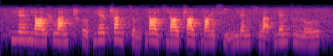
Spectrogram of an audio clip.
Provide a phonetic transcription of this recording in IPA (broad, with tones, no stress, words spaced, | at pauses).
jɛ˥n̪jɑ˧˥ʊ̯ʂwa˧˥n ʈ͡ʂʰɤ̰˨˩pjɛ˥ʈ͡ʂa˥˩n t͡sʊ̰˨˩ŋpjɑ˥˩ʊ̯ t͡ɕjɑ˧˥ʊ̯ʈ͡ʂɑ˥˩ʊ̯ pjɑ˧˥ŋ ɕḭ˨˩ŋljɛ˧˥n swä̰˨˩pjɛ˥nt̪ə˨n n̪o˧˥ʊ̯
